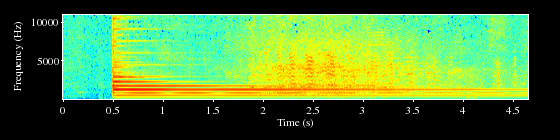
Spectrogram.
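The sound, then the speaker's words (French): A single bright bell strike, part of a nightclub-style rhythm played by a musician, rings out suddenly and sustains with clear, shimmering overtones, slowly fading over several seconds with no voices. “Voilà, vire la cloche et garde que ça, voilà.”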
